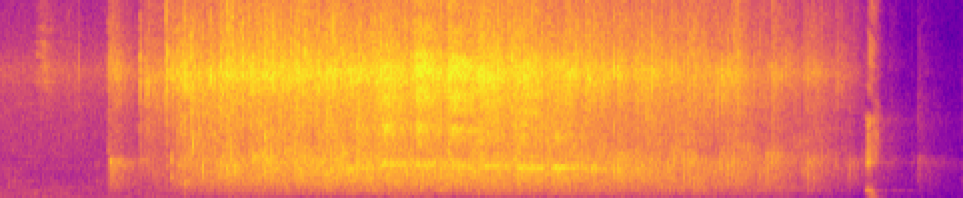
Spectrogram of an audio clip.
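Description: An audience cheers and applauds in a large hall.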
